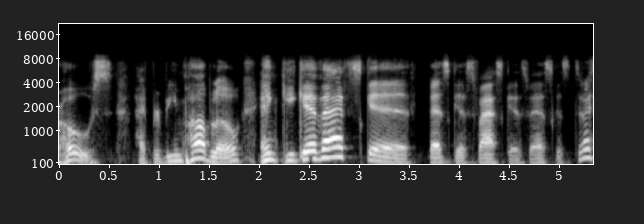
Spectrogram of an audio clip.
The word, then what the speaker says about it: Vazquez: Vasquez.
